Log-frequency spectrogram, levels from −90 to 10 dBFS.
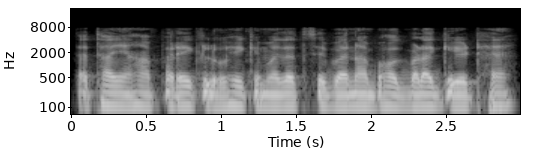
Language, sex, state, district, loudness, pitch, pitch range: Hindi, male, Jharkhand, Ranchi, -17 LUFS, 105 Hz, 100-105 Hz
